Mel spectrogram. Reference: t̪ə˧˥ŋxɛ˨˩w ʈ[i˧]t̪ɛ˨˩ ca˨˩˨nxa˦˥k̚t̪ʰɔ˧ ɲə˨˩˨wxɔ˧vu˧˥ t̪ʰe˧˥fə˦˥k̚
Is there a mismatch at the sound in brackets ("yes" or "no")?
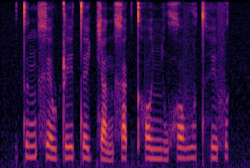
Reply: yes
